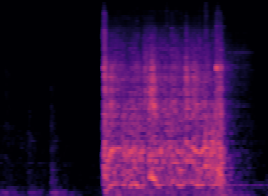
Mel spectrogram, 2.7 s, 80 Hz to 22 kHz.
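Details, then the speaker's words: 1964 Chevrolet Impala sitting about 50 years, spark confirmed, extra fuel added: about a second of starter churning, no catch or firing; crank no-start, compression test next (about 90 psi found). "so even at that we know we have spark and it kind of did nothing again so we're going to throw a compression gauge on it and make sure she's actually got some compression in those cylinders"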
